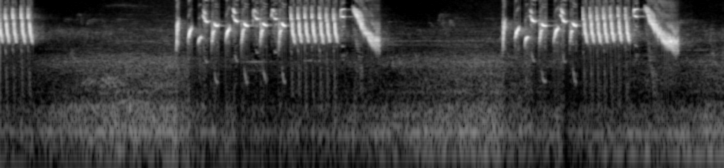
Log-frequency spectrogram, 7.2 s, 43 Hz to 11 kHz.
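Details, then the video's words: European goldfinch caught at El Paso in 2018 delivers its own wild song on 22 March 2020: twittering notes run into a rapid bright trill ending in a downward-sliding buzzy note, phrase repeated twice. "JILGUERO CAMPERO CANTANDO/Chant du chardonneret/Golfinch singing"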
